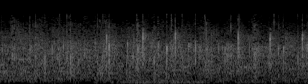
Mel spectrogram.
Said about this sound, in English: Go on and clap your hands because you know I'm telling the truth.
